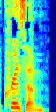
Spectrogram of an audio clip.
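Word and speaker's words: XRISM: The X-ray Imaging and Spectroscopy Mission, CRISM, pronounced CRISM, will analyze X-rays using the widest field of view instrument ever implemented in this kind of imaging probe.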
